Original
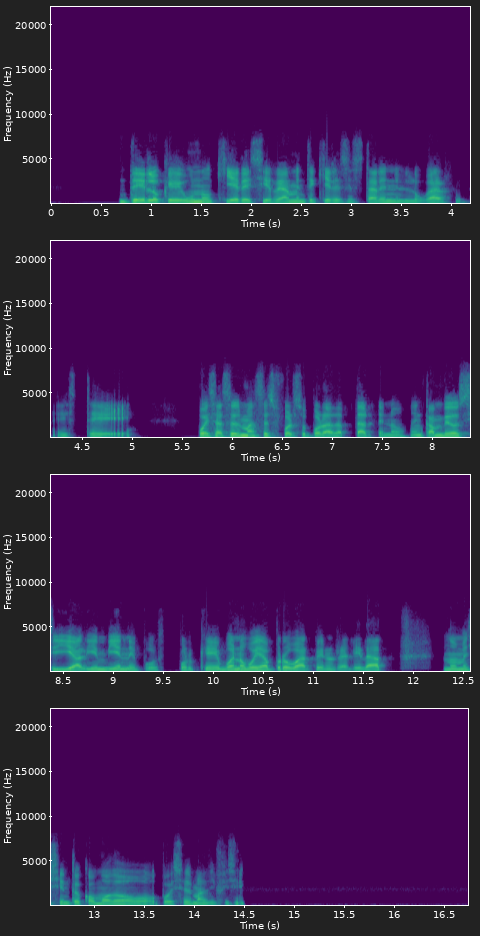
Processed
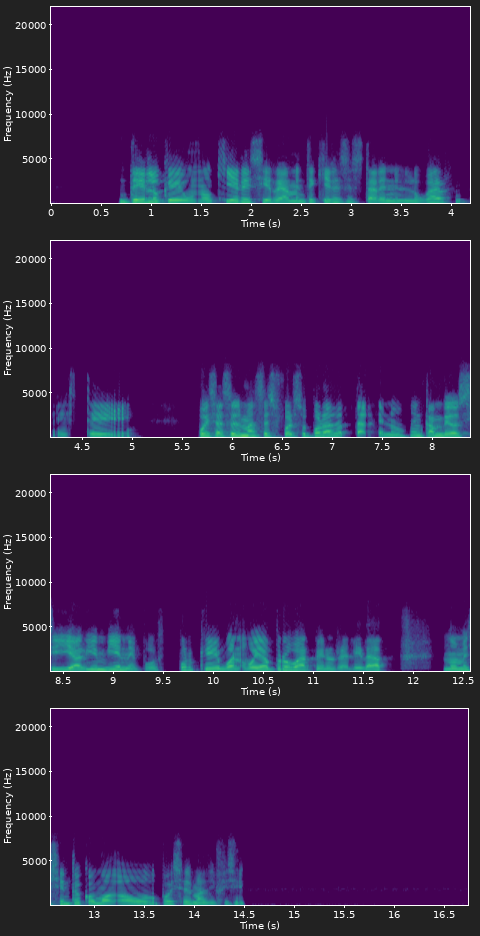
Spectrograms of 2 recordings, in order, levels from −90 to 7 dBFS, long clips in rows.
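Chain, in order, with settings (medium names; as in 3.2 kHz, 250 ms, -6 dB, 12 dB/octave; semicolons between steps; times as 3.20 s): cancelling through-zero flanger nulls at 0.34 Hz, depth 7.6 ms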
